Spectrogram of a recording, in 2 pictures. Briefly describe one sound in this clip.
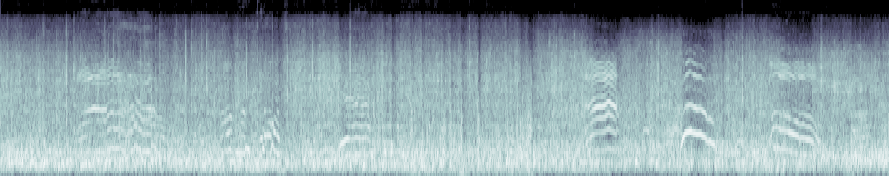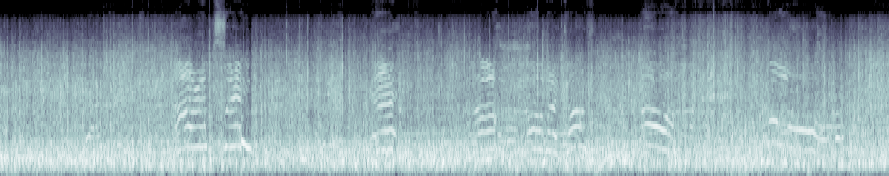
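Young riders scream and whoop nearby.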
